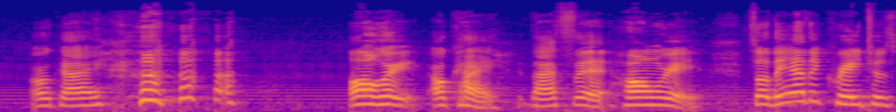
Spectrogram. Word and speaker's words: Henri: guys, Keith and Henri, I think that's how to pronounce it, it's French. Any French person, sorry, any French in the room? Okay. Henri, okay, that's it, Henri.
